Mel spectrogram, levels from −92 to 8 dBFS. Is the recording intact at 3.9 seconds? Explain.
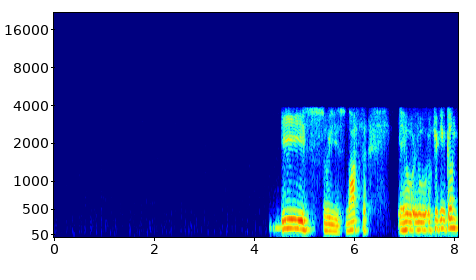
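No. At 3.9 seconds, as throughout the clip, the speech sounds rough, buzzy and synthetic with nothing above 3.8 kHz. This is G.729 codec damage, which fits 8 kbit/s encoding that rebuilds speech from a vocal tract filter and sparse pulses.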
